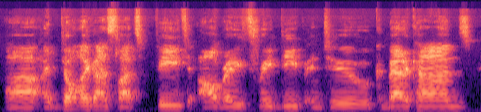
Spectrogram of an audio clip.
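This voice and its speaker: A man hosting a live stream, reading viewer comments and answering them in casual, opinionated chat, his voice sometimes a little raspy. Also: fairly even intonation, measured pace, fairly bright tone, distant mic. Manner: opinionated, ranting with rising pitch when worked up.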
